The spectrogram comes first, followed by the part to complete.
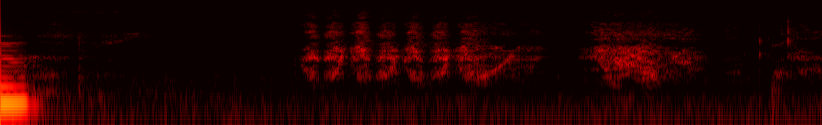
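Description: Faint scratchy rubbing of a liquid-glue bottle's tip drawn across cardstock: a quick run of short strokes about a second and a half in, then a briefer run near the end.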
